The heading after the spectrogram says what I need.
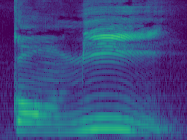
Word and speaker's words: comí: Closed O. Remember, this is not com, this is ko. And pronunciation emphasis, a little bit more umph for the highlighted syllable. Repeat after me slowly. Yo comí.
